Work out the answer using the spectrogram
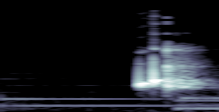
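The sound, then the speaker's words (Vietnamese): A mobile phone keypad tone while texting: a single short electronic beep over a faint, steady low hum. “Phải gửi tin nhắn qua điện thoại.”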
